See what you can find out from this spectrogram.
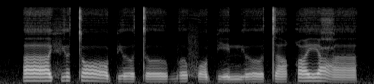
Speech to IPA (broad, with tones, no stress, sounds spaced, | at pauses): aː˦ fʲ ɤ˦ t ɔː˦˨ pʲ ɤː˨ t ɤː˨ ʊ̯ b ɤ˧ f ɔ˨ pʲ e˨ mʲ ɤː˨ t a˨ qʷ eː˦ ʕ a˨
